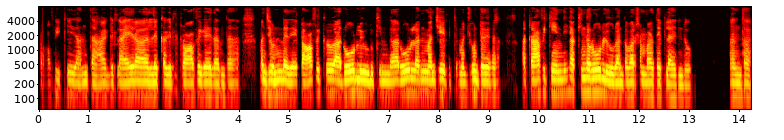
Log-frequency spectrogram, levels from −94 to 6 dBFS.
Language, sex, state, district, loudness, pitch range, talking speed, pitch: Telugu, male, Telangana, Karimnagar, -20 LUFS, 110-120 Hz, 145 wpm, 115 Hz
